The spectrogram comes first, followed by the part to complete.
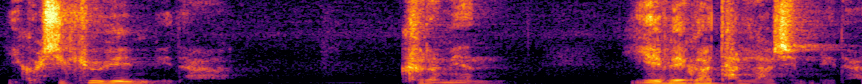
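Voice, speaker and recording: A man's voice: medium pitch, lively intonation, moderate pace, creaky. A man preaching a Sunday sermon as pastor, urging his congregation with impassioned, repetitive exhortation and rising emphasis. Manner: addresses the congregation directly as "everyone".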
